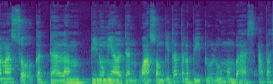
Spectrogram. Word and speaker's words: Poisson: Nah, ini ya, ini bacanya Poisson.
